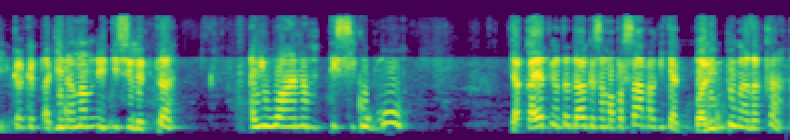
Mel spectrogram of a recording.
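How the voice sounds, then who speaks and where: A bossy young elder brother. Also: male voice, high-pitched, steady tone, a little fast. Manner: lecturing, scolding. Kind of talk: old radio drama acting. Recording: dull old radio recording.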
